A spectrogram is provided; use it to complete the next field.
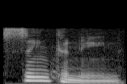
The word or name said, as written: cinchonine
